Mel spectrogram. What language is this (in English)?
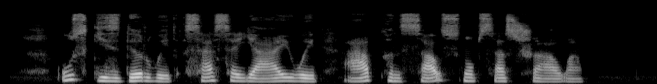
Abkhazian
